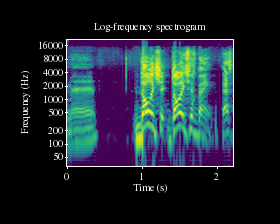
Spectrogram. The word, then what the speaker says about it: Deutsche: Deutsche, Deutsche Bank, that's how you say it.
